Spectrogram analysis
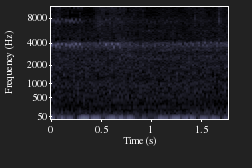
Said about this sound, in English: Oh, is that a cricket? Do you think they get louder as we get closer?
